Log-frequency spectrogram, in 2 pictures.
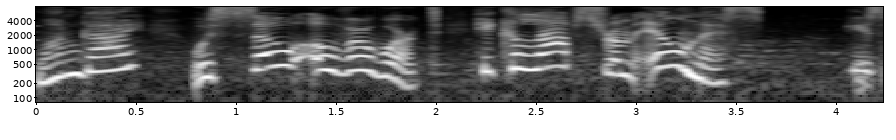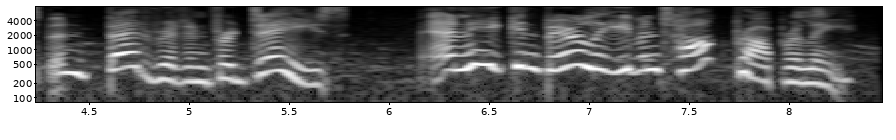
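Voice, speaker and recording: A kind young woman in a game, her voice fairly high and lively. She sounds easygoing and reassuring, chatting with her companions. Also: moderate pace, faint music behind, heavily acted. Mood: explaining. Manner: warm, reassuring, conversational. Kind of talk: game voice acting.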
